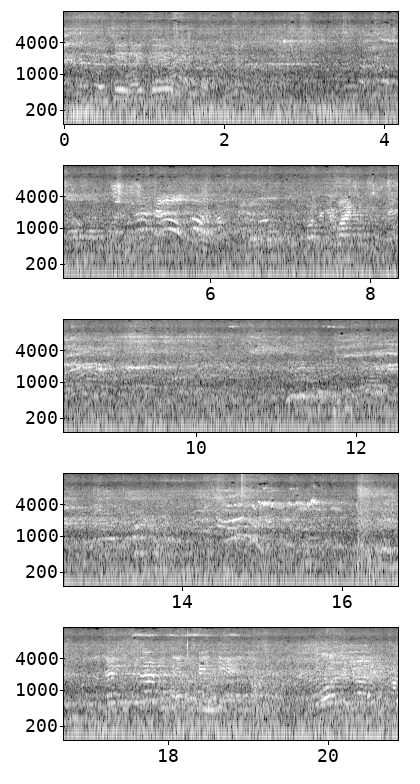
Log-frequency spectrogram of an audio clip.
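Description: Voices call out across a large echoing hall.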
